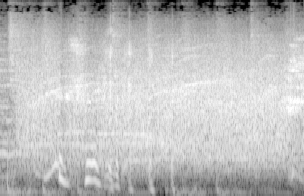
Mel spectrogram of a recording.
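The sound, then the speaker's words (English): Applause sound effect played as a guest is welcomed: a dense, steady wash of many hand claps holding an even loudness for about three seconds, with crowd cheering voices rising and falling through it in the first half. “It's like we got a whole bunch of people in this room, right? But it's just me and you. You know what I mean? You heard the hand claps. Every crowd goes wild. But yeah, it's just us.”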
